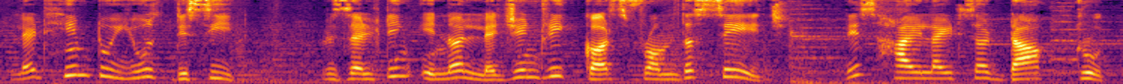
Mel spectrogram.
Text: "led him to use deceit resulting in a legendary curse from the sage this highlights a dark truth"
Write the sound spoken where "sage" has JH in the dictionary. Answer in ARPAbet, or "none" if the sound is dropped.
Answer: JH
